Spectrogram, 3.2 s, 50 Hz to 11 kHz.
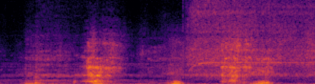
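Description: A cordless power drill with a 20-centimeter bit whirs in several short, revving bursts, with a steady high-pitched buzz running under the later part; moderately loud, with no speech.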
